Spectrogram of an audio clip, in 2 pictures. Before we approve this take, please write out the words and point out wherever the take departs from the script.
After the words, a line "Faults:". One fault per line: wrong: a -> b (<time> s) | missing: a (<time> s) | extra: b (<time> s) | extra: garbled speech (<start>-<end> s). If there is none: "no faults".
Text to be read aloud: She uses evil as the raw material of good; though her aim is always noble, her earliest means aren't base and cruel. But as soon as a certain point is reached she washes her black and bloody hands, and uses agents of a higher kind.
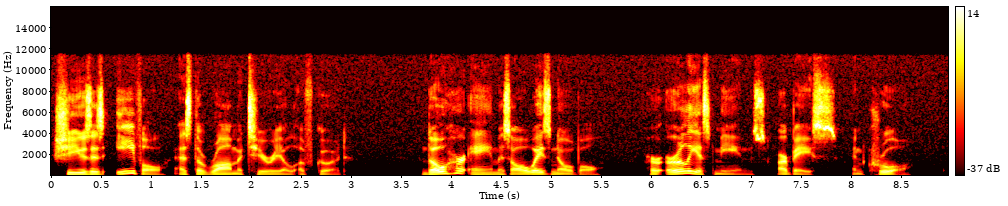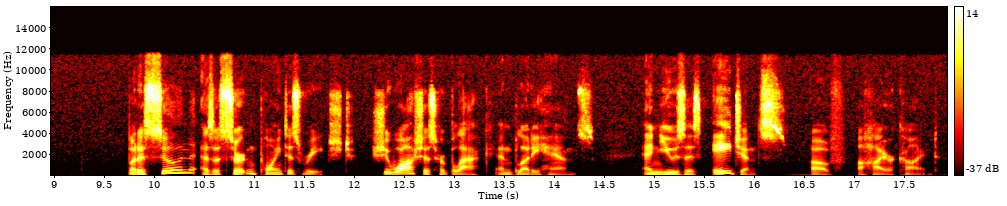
She uses evil as the raw material of good; though her aim is always noble, her earliest means are base and cruel. But as soon as a certain point is reached she washes her black and bloody hands, and uses agents of a higher kind.
Faults:
wrong: aren't -> are (7.3 s)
